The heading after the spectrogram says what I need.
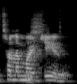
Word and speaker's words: Tullamore Dew: But like Tullamore Dew is Tullamore Jew. Tullamore Jew. That's not good. It's just, That's just how we pronounce that word.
